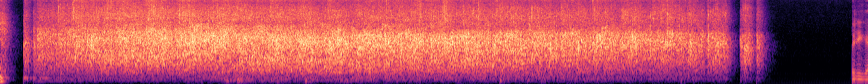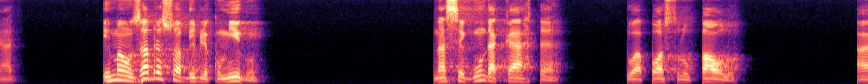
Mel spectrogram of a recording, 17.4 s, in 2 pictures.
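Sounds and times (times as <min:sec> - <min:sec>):
audience applause: 0:00.0 - 0:07.6
speech: 0:08.6 - 0:08.9, 0:09.7 - 0:11.4, 0:13.0 - 0:16.1.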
